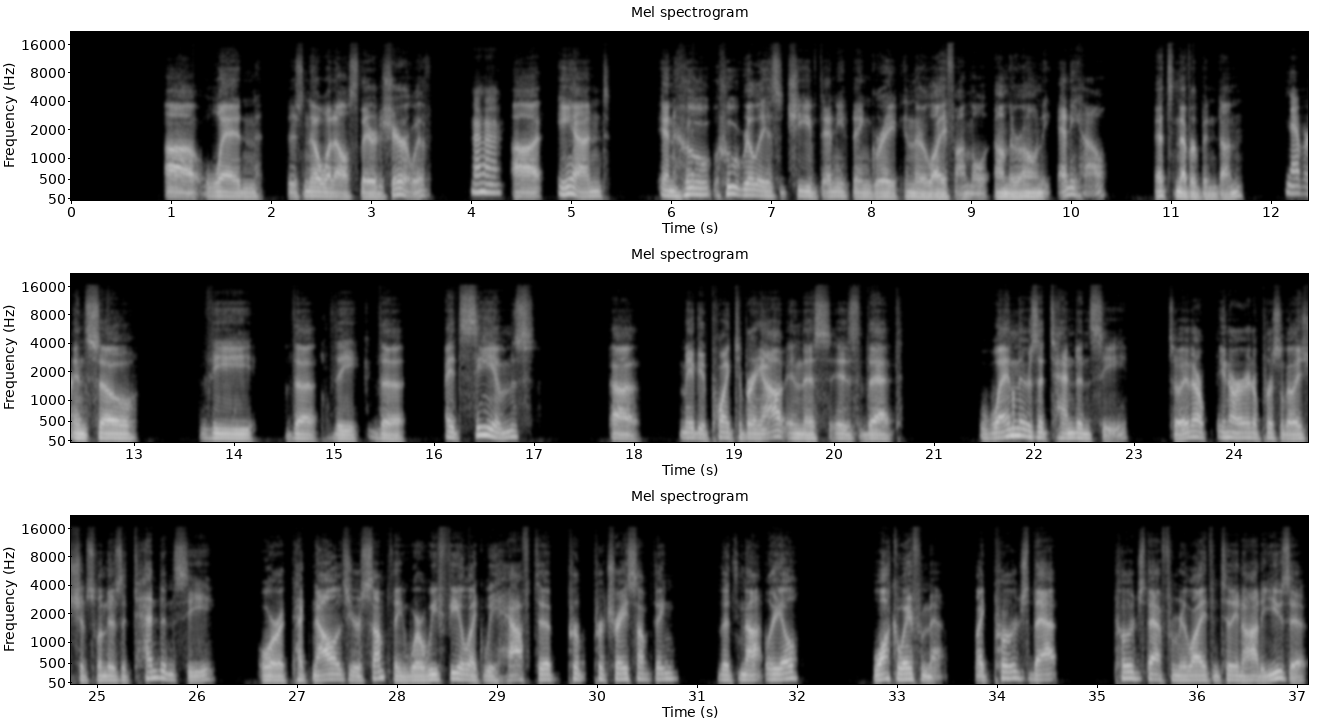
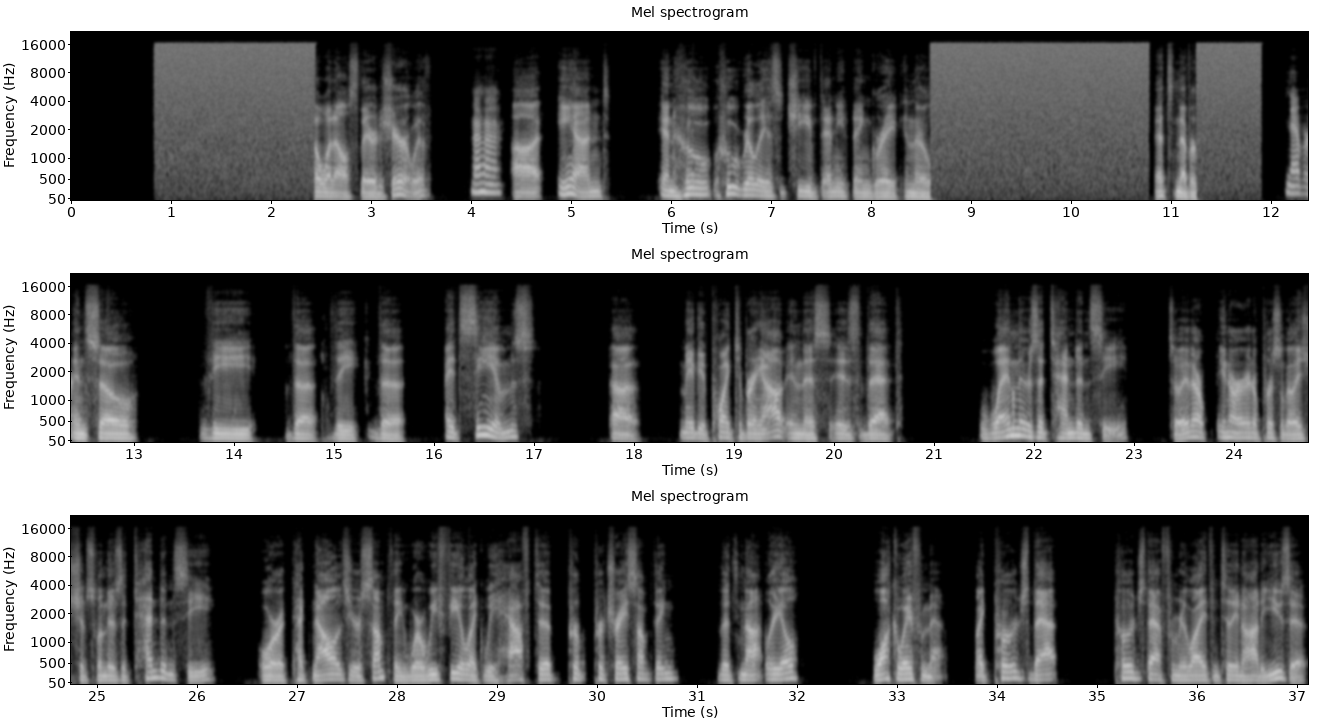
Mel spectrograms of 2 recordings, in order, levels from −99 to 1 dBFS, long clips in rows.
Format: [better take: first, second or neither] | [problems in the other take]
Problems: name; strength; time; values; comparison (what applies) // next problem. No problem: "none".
first | audio cutting out; filled with static; at 1 s for 1.5 s, at 8.5 s for 2 s and at 11 s for 0.5 s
